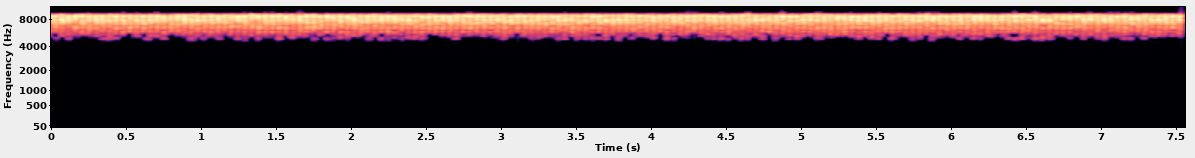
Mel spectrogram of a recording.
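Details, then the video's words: A Korean bush cricket keeps up a sustained, very high, pulsing buzz with no breaks; 2020 recording from the National Institute of Biological Resources. "중베짱이, 여러번 듣기, 곤충소리"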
